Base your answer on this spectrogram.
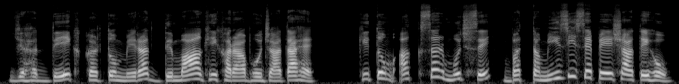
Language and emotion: Hindi, angry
